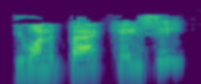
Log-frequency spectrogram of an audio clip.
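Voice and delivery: high, loud mocking tease; grinning taunt. A narrator's reading. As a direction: sneer it out with a grin. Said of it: "he said, grinning".

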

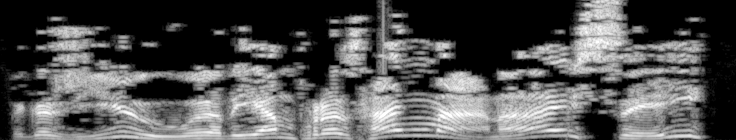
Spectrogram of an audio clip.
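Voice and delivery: high, loud scornful beaver voice; indignant beaver. A narrator's reading. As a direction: jeer as an outspoken beaver. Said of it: "said Mister Beaver".

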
